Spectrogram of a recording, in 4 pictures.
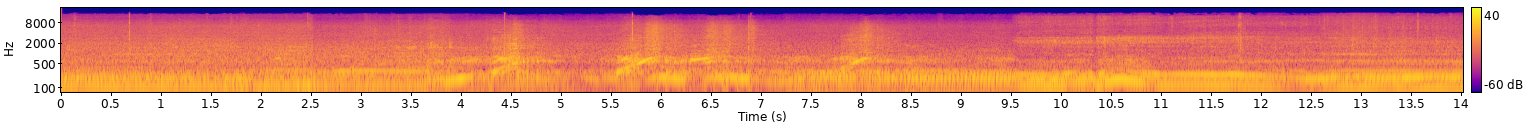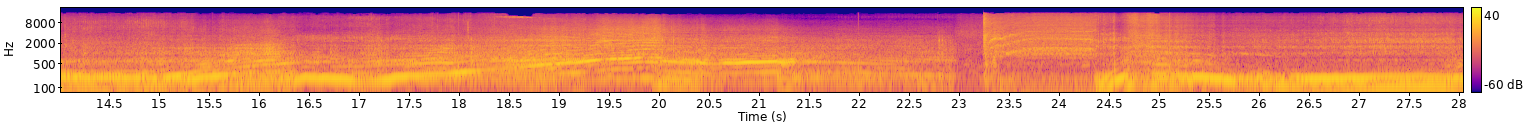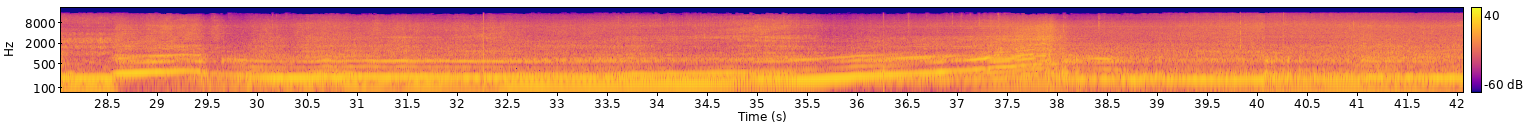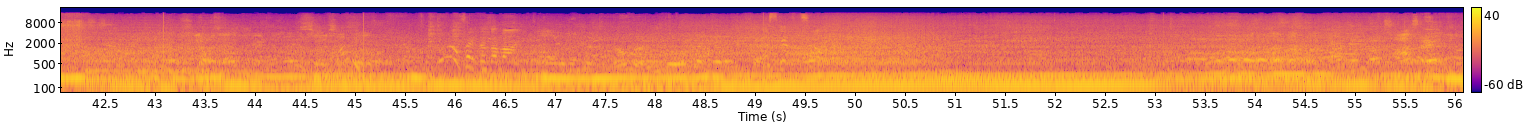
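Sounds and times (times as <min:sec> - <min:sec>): sports car engine revving: 0:00.0 - 0:56.0
exhaust cracks: 0:22.8 - 0:28.6.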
